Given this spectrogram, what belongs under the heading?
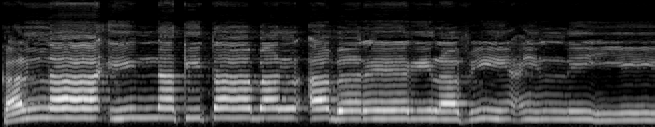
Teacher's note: al-imalah al-kubra al-abrar menjadi al-abrir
